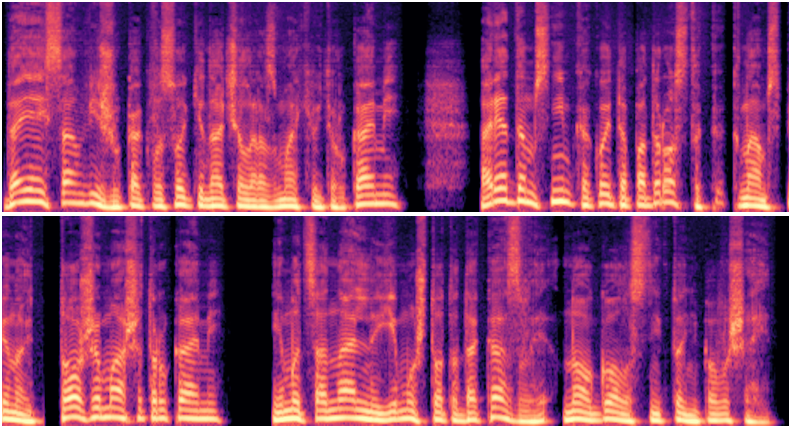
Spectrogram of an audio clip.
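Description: A man narrating a first-person audiobook in a lively, slangy, conversational way. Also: mid-range voice, fast talker, dry recording, studio quality.

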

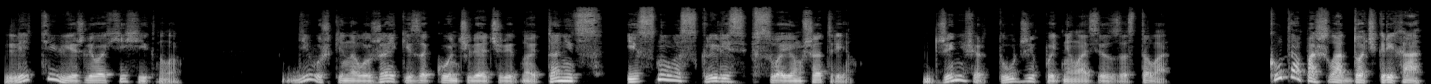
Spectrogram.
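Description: Audiobook narrator, man, very low voice, lively intonation. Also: a little slow, husky. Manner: expressive, storytelling. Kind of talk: scripted narration.

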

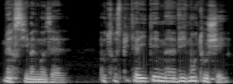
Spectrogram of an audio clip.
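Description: Guy putting on a regal young princess voice, brisk and bossy but kind, mellow and husky. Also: mid-range voice, lively intonation, pitched above the performer's own voice. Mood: gracious, commanding. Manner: brisk, imperious, graciously warm. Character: young royal dauphine, gracious yet commanding woman. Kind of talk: audiobook character reading.

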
